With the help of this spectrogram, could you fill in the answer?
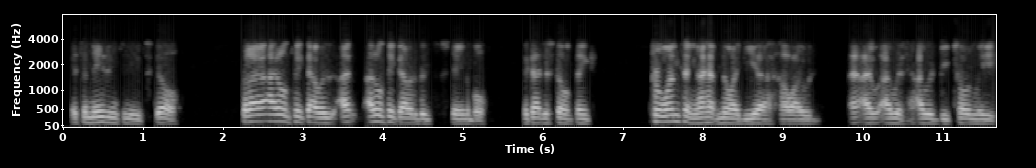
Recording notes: We caught up on the phone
